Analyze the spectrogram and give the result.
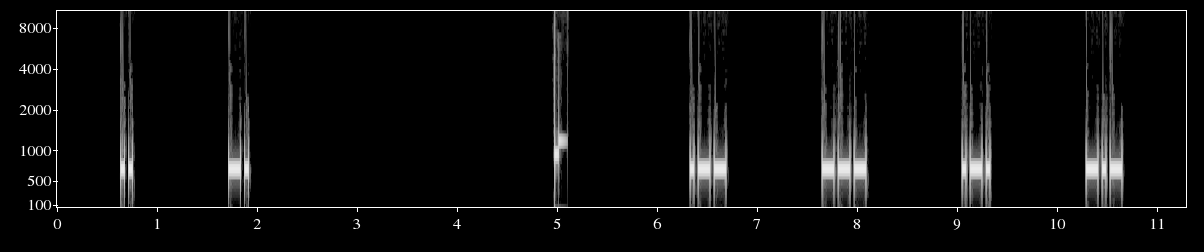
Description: Morse code, heard as a keyed tone, about 30 wpm, spaced as for 8 wpm, 700 Hz. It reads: IN WORK
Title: 8x Character Spacing - Top 300 Words - 30wpm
